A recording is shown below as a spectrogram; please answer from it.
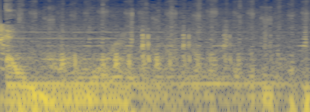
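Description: A steady low electrical hum over the low, even beat of background music, with a tone sliding down in pitch at the very start.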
